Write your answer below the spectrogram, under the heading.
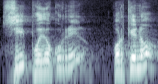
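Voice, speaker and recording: A male pastor with a Rioplatense Spanish accent, preaching a sermon in church and swinging between quiet, intimate lines and loud, impassioned declarations. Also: very high-pitched, animated, a little slow, slightly rough.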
